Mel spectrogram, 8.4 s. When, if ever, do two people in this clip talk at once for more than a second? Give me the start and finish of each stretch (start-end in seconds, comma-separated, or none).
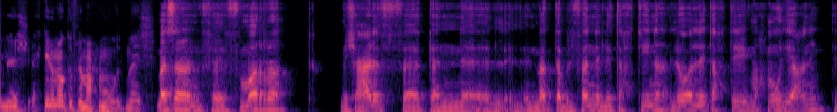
none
